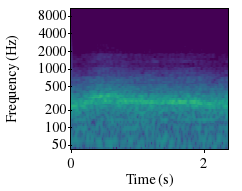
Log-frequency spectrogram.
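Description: Experimental music: a soft, sustained, hum-like band of filtered noise, sinking slowly in pitch, with no distinct strikes.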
